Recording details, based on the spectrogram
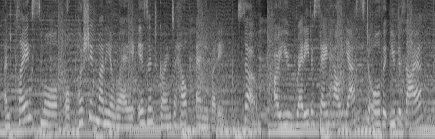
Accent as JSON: {"language": "English", "country": "United Kingdom", "lives_now": "Los Angeles, United States", "said": "So I'm originally from the UK. I hope you can tell by my accent, but I've lived in sunny Los Angeles for the past few years."}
